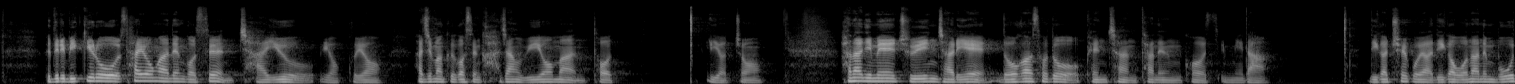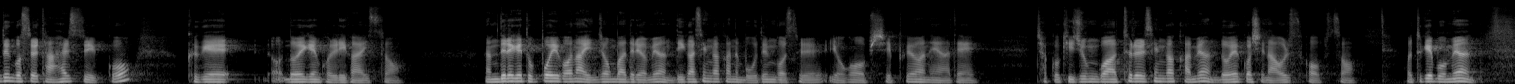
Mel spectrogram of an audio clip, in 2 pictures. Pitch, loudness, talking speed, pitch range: 115 Hz, -28 LUFS, 280 characters per minute, 105-130 Hz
